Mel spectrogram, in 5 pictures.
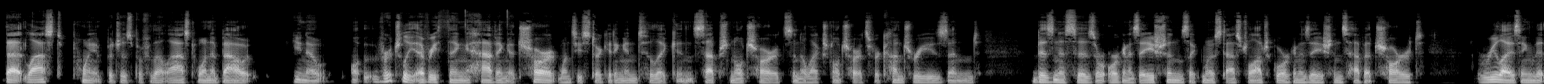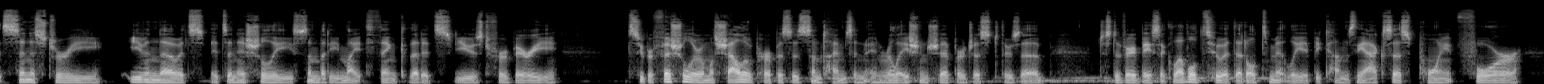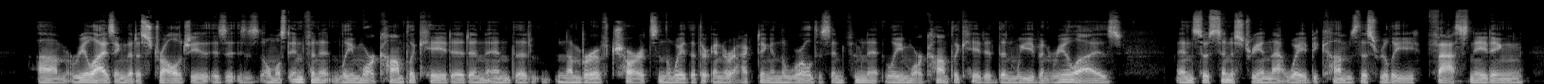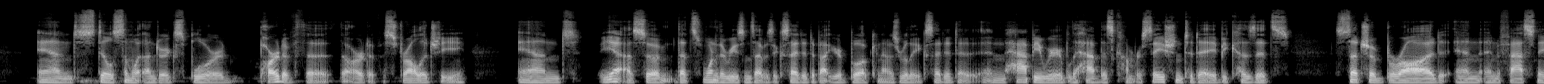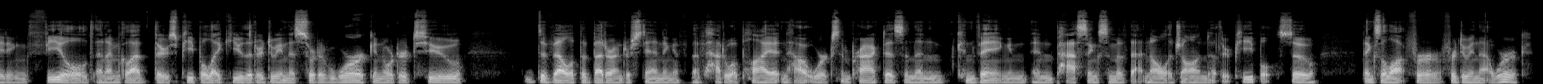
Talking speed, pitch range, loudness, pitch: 180 wpm, 90-100 Hz, -19 LUFS, 95 Hz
